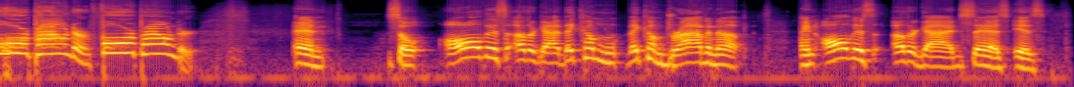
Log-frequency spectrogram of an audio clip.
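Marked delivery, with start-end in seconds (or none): 0.0-2.0 play-acted, shrill, repeated, very high shouted holler. Retelling how Alex answered about the fish's weight: imitating Alex yelling. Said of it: "And Alex is yelling".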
